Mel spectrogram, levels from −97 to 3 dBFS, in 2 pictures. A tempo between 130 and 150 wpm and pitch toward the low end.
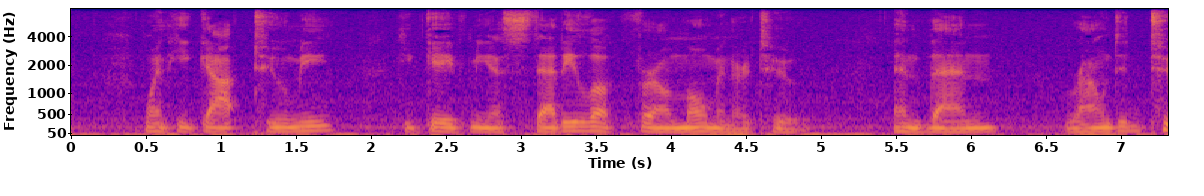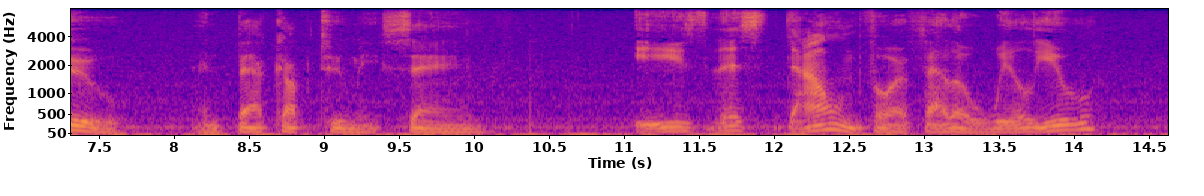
Yes: average, 140 wpm; very low, 90 Hz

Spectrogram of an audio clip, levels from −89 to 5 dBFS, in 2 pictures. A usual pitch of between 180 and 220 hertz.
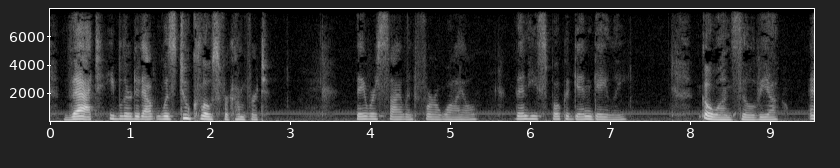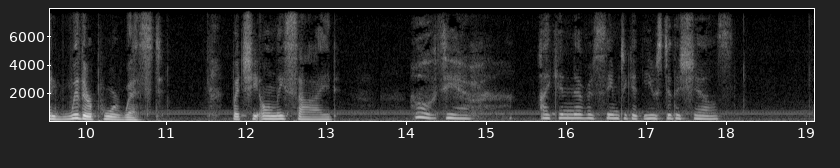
Yes: high, 190 Hz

